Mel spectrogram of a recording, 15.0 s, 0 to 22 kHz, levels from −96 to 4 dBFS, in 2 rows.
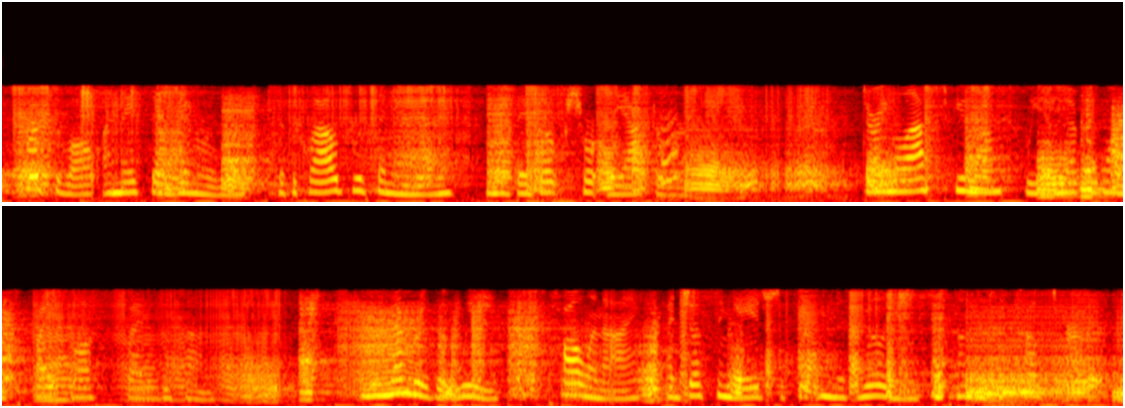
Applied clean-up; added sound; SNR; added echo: none; Fart; -1 dB; none.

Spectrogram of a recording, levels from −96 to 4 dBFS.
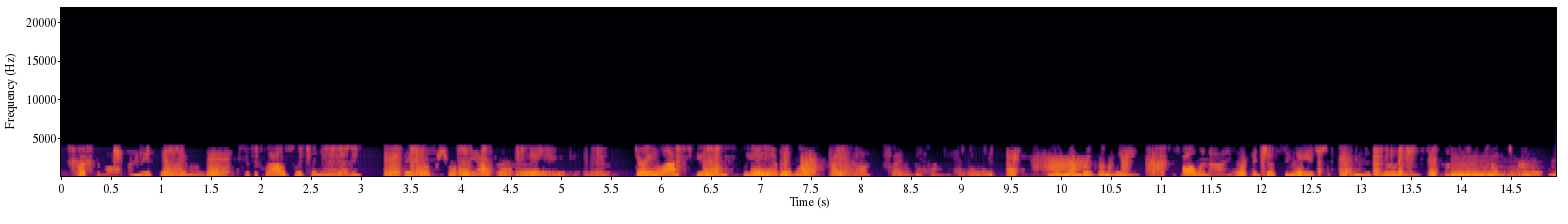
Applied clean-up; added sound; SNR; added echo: classical method spectral subtraction.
